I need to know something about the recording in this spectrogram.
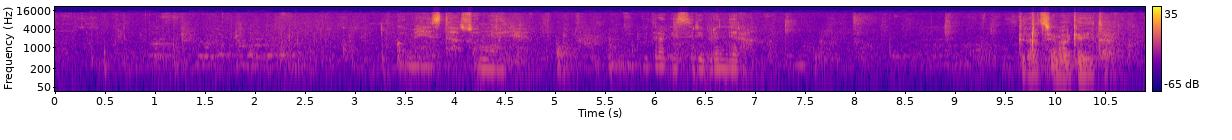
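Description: A man speaks quietly and earnestly.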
